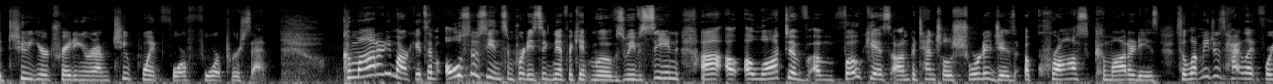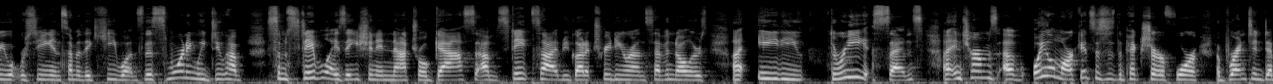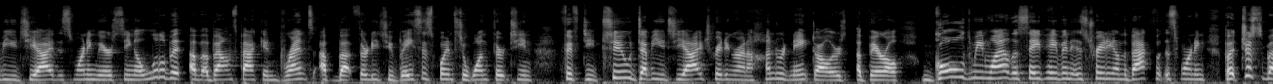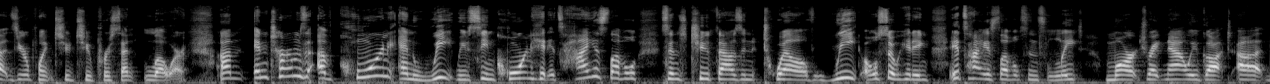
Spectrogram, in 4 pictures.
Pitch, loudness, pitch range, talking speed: 235 Hz, -18 LUFS, 215-265 Hz, 185 wpm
